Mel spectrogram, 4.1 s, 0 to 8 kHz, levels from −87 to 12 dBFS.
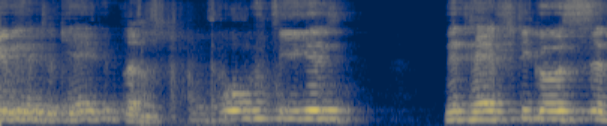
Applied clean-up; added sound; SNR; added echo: neural mask model DeepFilterNet 3.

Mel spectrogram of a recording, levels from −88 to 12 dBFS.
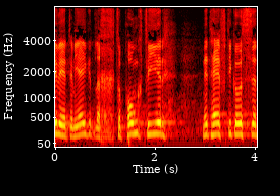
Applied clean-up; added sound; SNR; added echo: none; none; none; none.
